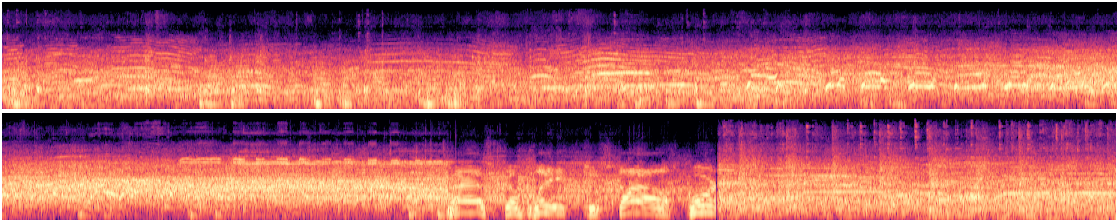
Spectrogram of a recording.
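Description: Men on the sideline shout and call out excitedly.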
